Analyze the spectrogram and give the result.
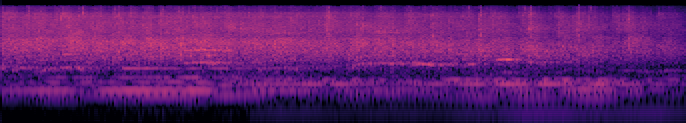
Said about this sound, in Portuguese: Se você acredita assim pela palavra, aplaude a Ele o mais forte que você puder.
